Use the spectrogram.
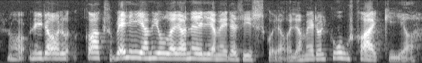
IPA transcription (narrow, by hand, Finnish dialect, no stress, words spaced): no niːtæ olʲ kɑks ʋelijæ miulːɑ jɑ neˑljæ meitæ siskojɑ olʲ jɑ meit olʲ kuːs kɑˑi̞kːijˑɑː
